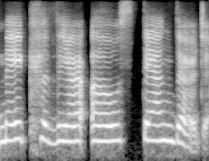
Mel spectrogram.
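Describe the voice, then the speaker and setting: On a very clean recording with a silent background, a woman with a Chinese accent speaks at a high pitch and a very slow pace, her tone bright and sharp. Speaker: student forum presenter. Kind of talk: Q&A discussion. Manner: halting.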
